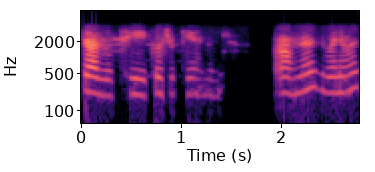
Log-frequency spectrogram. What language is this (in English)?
Kashmiri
